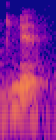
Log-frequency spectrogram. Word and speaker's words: Gid: Gid? – Gid Graham.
